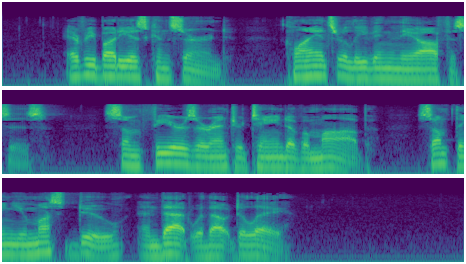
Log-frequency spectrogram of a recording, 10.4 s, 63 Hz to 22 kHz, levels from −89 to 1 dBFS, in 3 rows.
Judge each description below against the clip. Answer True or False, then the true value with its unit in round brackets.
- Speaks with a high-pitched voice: False (110 Hz)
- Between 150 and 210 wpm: False (140 wpm)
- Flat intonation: False (3.3 semitones)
